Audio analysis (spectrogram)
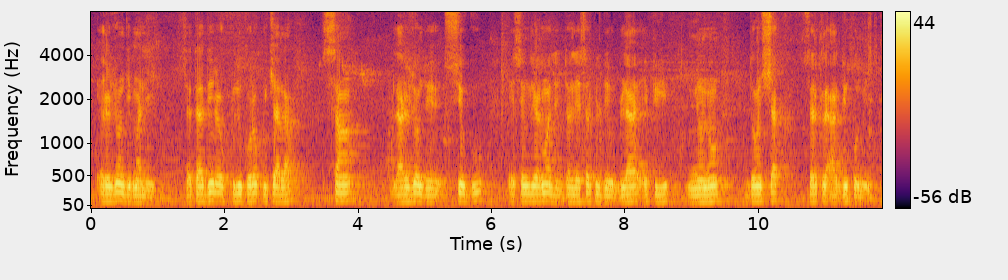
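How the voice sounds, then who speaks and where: A man delivers a formal speech in a soft-edged, dark voice. His phrasing is measured and halting. He sounds away from the microphone in a room with plenty of echo. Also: on the low side, fairly even intonation. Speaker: NGO representative. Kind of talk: formal opening speech at a community meeting. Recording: echoey room, distant mic, faint noise.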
